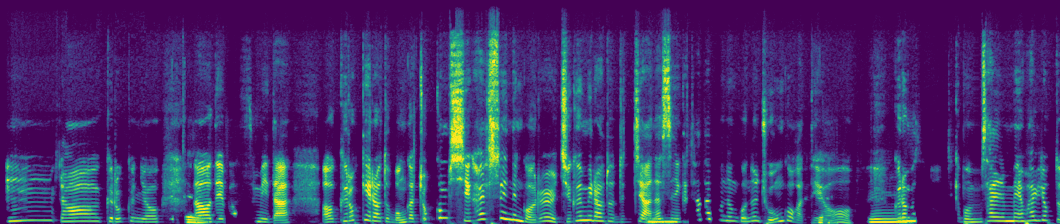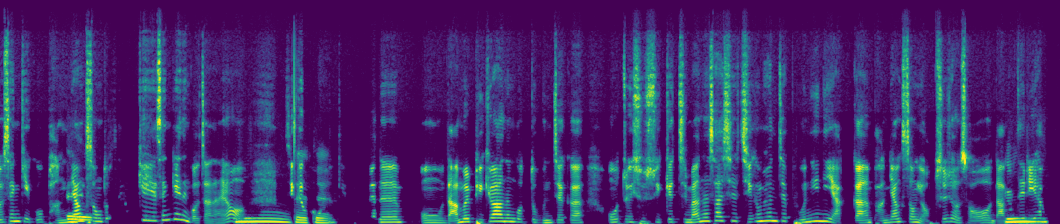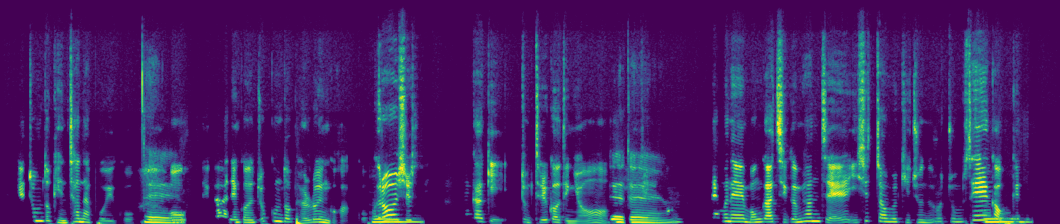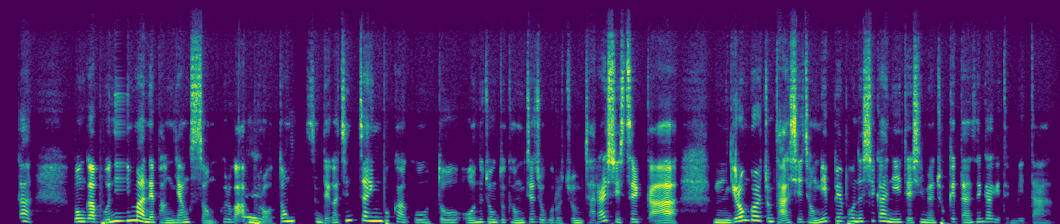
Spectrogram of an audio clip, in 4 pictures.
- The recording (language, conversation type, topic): Korean, advice, 다른 사람과 비교할 때 자존감을 어떻게 지킬 수 있을까요?
- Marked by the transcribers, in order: distorted speech; other background noise; unintelligible speech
